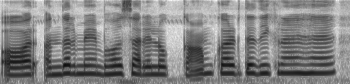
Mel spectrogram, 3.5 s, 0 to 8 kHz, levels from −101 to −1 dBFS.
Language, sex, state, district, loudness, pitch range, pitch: Hindi, female, Jharkhand, Palamu, -16 LUFS, 245-275 Hz, 270 Hz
